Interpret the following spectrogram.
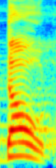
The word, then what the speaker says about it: doubt: look at the word doubt what is the spelling of the doubt oh it's quite easy not not the right question to be the future iitians d-o-u-b-t B is silent that b is believe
